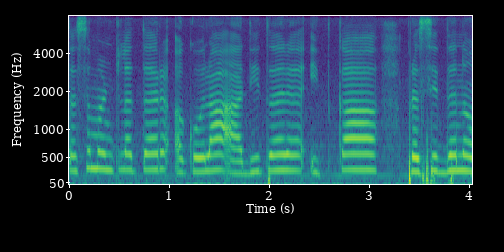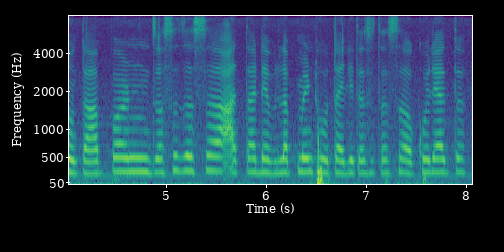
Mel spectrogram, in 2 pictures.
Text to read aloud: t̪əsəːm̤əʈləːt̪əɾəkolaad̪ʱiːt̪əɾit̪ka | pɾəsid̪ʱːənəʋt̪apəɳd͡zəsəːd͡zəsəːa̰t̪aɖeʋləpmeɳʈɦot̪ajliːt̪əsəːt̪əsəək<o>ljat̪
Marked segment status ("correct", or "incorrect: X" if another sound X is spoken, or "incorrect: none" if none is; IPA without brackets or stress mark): correct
